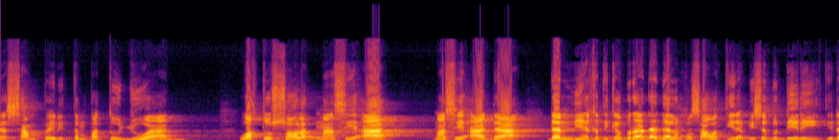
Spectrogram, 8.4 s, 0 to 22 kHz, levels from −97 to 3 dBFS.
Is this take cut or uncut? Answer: uncut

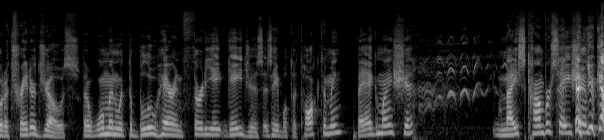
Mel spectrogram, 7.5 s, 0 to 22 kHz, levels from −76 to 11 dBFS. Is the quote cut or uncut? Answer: cut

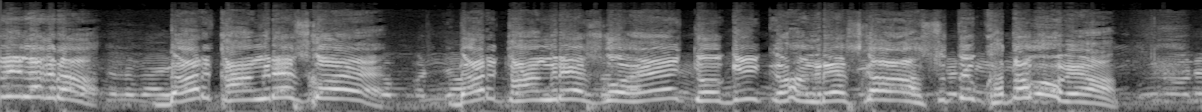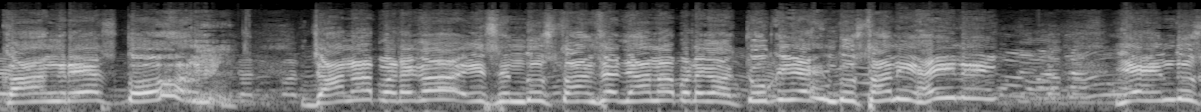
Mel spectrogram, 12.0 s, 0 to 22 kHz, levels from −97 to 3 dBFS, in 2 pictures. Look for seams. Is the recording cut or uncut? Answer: uncut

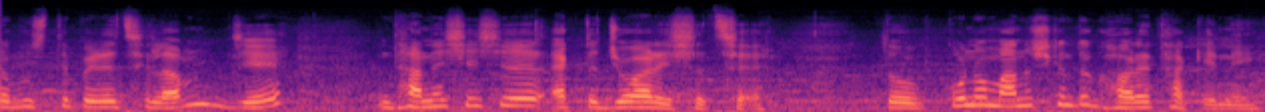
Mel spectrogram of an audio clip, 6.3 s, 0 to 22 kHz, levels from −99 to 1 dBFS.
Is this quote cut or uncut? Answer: uncut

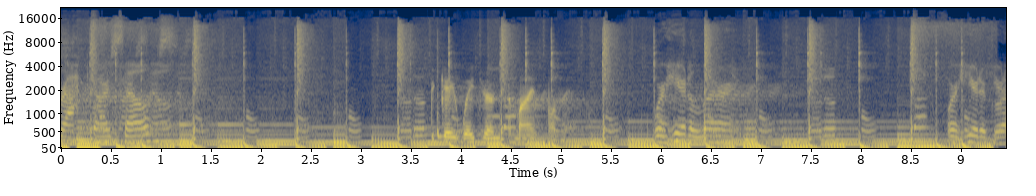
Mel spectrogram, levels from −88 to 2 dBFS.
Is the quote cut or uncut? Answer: uncut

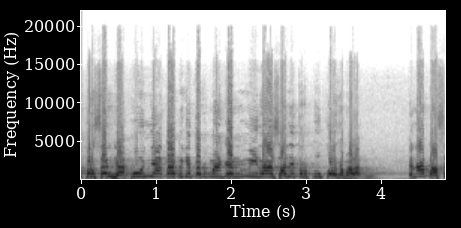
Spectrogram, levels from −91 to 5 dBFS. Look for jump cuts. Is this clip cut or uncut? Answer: uncut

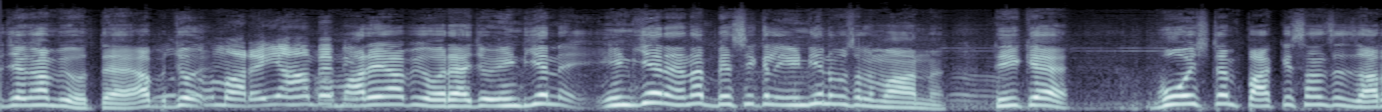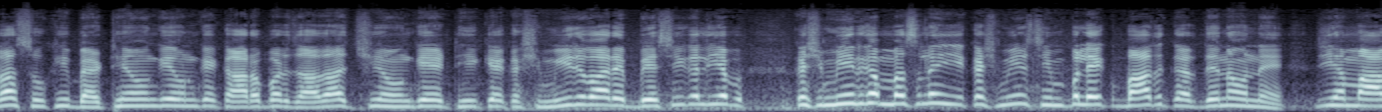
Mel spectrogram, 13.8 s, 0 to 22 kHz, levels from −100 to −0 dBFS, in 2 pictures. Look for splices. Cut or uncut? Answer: uncut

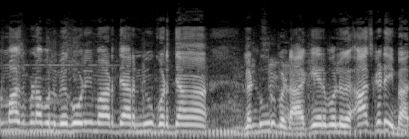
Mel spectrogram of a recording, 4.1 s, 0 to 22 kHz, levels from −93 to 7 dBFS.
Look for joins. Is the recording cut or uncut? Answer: uncut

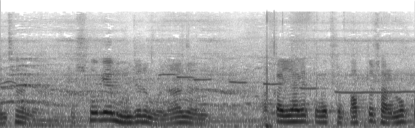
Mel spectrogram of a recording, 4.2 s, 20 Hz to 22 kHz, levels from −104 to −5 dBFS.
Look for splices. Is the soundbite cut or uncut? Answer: uncut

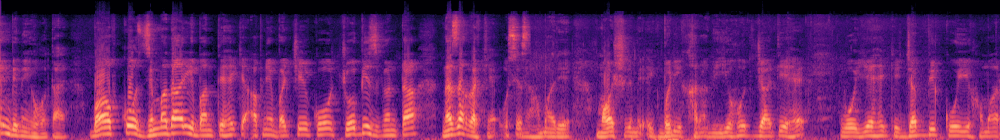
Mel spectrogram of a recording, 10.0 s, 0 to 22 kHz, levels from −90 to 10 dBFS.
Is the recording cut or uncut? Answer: cut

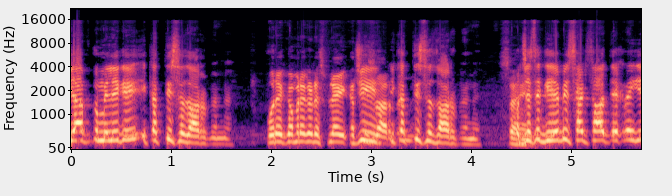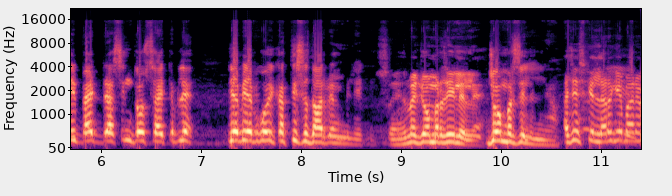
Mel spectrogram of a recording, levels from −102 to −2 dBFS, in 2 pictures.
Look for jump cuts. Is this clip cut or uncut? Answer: uncut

